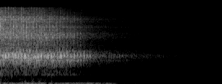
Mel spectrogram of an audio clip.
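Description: An edited-in sound effect: a sudden hissing burst with a ringing tone in it, fading away over about a second and a half.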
